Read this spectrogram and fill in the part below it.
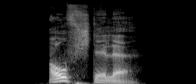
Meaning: inflection of aufstellen: 1. first-person singular dependent present 2. first/third-person singular dependent subjunctive I
- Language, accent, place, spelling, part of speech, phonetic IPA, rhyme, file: German, Germany, Berlin, aufstelle, verb, [ˈaʊ̯fˌʃtɛlə], -aʊ̯fʃtɛlə, De-aufstelle.ogg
